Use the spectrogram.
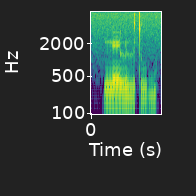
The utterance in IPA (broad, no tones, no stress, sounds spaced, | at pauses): ŋ ɛ l ɯ t u b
